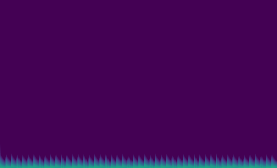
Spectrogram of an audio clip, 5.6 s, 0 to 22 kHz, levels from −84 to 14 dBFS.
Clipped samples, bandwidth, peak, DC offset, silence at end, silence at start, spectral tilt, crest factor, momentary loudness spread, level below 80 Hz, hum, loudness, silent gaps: under 0.1%; 1.6 kHz; -16 dBFS; under 0.1%; 0 s; 0 s; -14.5 dB/octave; 12 dB; 0 LU; -38 dBFS; none; -29 LUFS; none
